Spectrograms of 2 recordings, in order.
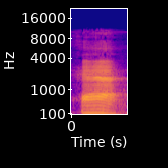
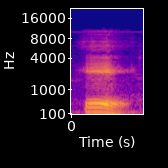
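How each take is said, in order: First: "a" held as a flattened open eh; flattened vowel. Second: "a" as a closed ay, as in acute E; acute vowel. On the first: French teacher asking students to follow attentively, flattened vowel. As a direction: spread the lips wide on "a". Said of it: "more flattened pronunciation". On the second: French teacher recalling the previous accent for contrast, acute vowel. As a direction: say "a" as a narrow, unflattened ay. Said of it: "in aksa tegu a". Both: Shown as a demonstration.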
